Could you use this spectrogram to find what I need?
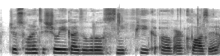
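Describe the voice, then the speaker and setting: A woman is talking, and noticeable background noise can be heard. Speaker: vlogger. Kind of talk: casual vlog narration. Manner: casual, filler-heavy.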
